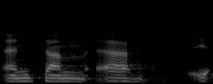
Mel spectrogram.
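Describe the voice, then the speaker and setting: A woman in her fifties from South Africa, with a South African accent and Afrikaans as her first language, answering interview questions in an earnest, measured way with frequent restarts. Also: low voice, level tone, fairly bright tone. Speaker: mining executive guest. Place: large function hall. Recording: long hall reverb.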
